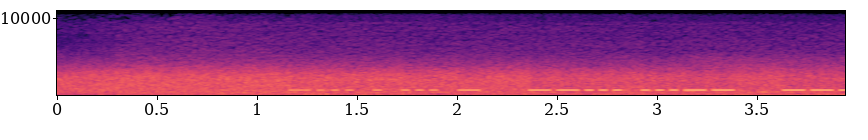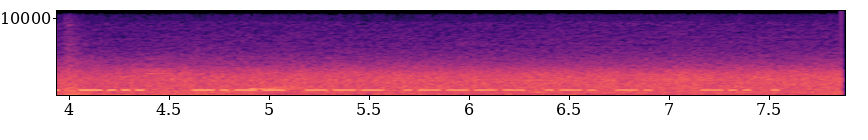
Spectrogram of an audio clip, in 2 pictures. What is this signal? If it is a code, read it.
Morse code, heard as a keyed tone, machine-sent, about 34 wpm, 740 Hz, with radio static and the noise of a subway station. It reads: BEST 73 GB YO1RN DE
